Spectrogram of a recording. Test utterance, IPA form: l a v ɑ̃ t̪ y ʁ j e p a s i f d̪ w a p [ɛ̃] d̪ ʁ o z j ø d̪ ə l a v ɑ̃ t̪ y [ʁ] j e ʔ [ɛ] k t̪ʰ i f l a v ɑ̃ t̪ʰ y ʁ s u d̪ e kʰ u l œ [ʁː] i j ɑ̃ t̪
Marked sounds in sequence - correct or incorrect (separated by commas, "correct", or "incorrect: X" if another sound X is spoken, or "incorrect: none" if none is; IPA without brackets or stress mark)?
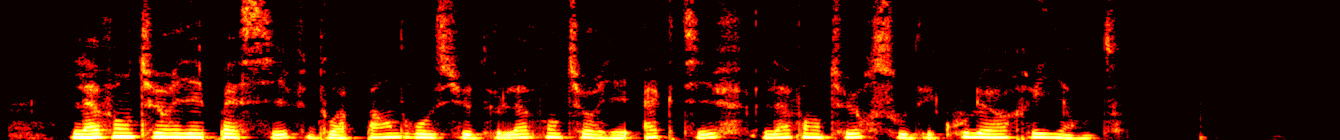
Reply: correct, correct, incorrect: a, correct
